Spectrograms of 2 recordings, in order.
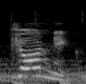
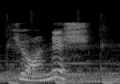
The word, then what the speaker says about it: König: This combination gives you choice. You can pronounce this combination in two ways. First is ich, second is ich. Zum Beispiel Pfirsich, Pfirsich. Richtig, richtig. König, König. Both are fine, but my suggestion starts with ig at the beginner level.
